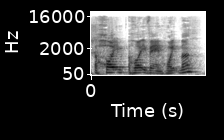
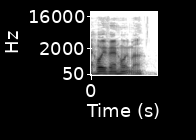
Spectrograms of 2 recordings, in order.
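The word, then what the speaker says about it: Hoyte van Hoytema: That's not his name. – For try again. – For Dunkirk. That is how you say his name. – Is it? – Yeah, Hoyt Van Hoytmer. – Hoyt Van Hoytmer. – Yeah. H-O-Y-T-E space V-A-N space H-O-Y-T-E-M-A. – His parents are dicks.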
